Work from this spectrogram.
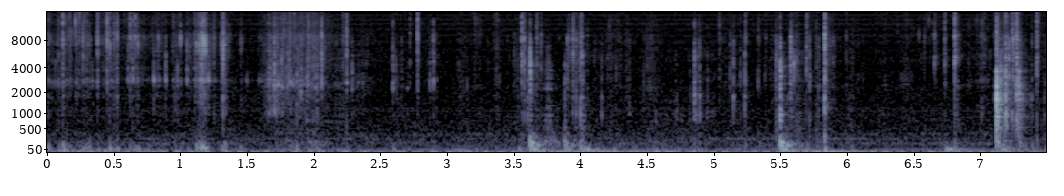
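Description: A metal blade scrapes and carves flakes from the face of a hand-sized, orange bar of dry soap. Quiet, dry scraping and crinkling runs throughout, with brief crisp, bright cracking bursts as the blade bites into the bar.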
